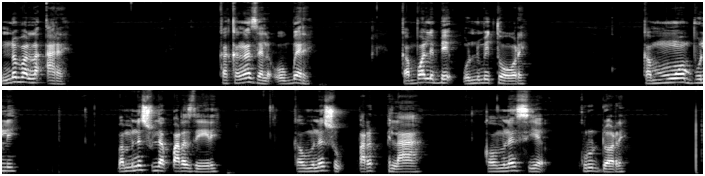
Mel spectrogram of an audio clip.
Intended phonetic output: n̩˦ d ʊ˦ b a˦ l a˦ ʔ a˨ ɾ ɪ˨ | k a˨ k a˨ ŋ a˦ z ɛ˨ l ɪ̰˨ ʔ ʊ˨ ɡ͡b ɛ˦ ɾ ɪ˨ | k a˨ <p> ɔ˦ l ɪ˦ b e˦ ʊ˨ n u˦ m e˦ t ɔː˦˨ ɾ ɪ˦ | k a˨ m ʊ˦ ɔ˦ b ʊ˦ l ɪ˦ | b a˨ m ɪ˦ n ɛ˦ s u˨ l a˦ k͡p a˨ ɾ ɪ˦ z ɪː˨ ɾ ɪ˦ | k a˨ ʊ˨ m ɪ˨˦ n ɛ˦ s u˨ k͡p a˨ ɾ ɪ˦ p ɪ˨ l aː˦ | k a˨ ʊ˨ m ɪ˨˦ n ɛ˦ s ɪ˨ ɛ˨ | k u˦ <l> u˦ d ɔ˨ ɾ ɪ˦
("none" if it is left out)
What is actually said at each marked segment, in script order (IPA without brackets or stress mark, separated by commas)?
b, ɾ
